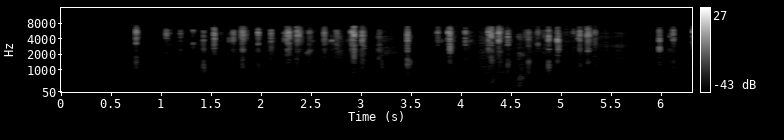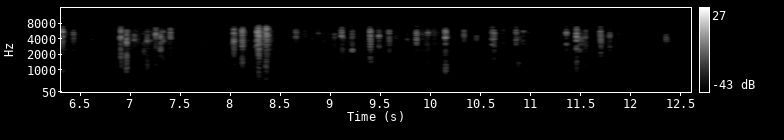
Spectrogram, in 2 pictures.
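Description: Computer keyboard typing: quick, irregular runs of keystroke clicks broken by short pauses.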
